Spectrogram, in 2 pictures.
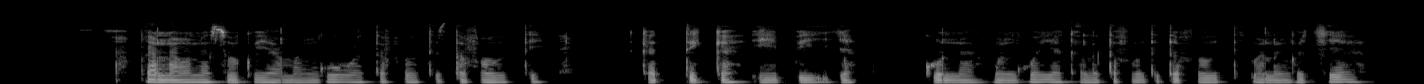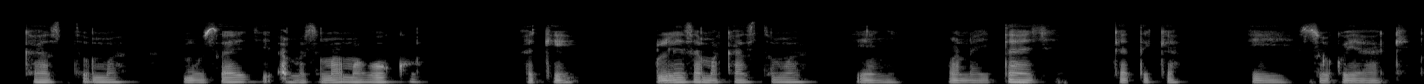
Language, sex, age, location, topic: Swahili, male, 25-35, Nakuru, finance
